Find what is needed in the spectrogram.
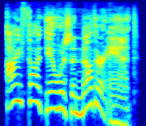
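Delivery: put-on high curious little girl. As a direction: ask like a puzzled child. Child Patty voiced.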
